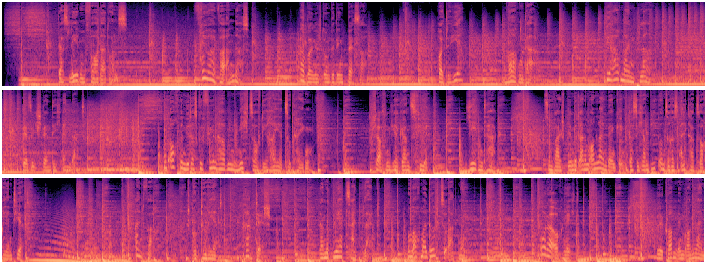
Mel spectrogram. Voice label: Imagefilm; Sparkasse

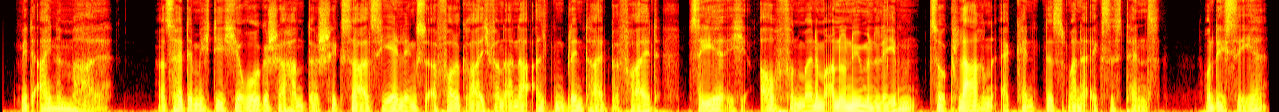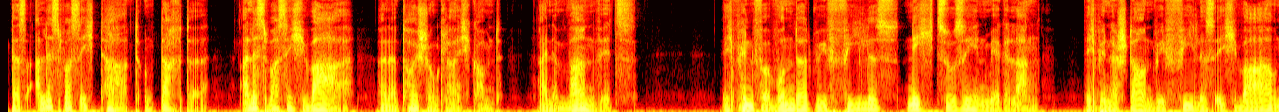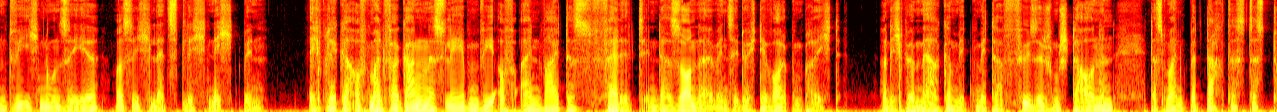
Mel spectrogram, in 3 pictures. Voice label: Hörbuch; Pessoa

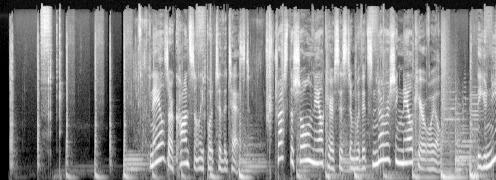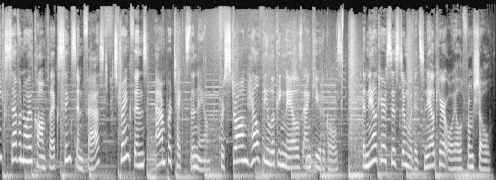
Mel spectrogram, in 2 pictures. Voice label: englische

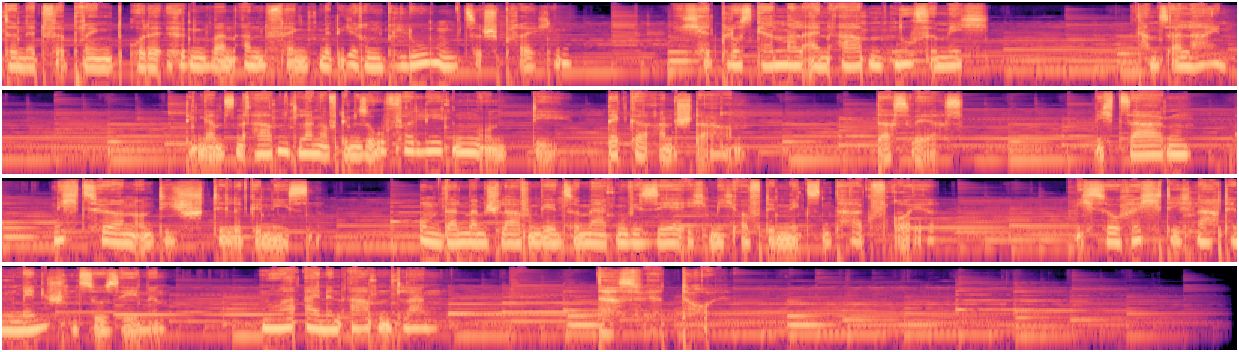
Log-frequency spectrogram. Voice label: erzaehler einsam

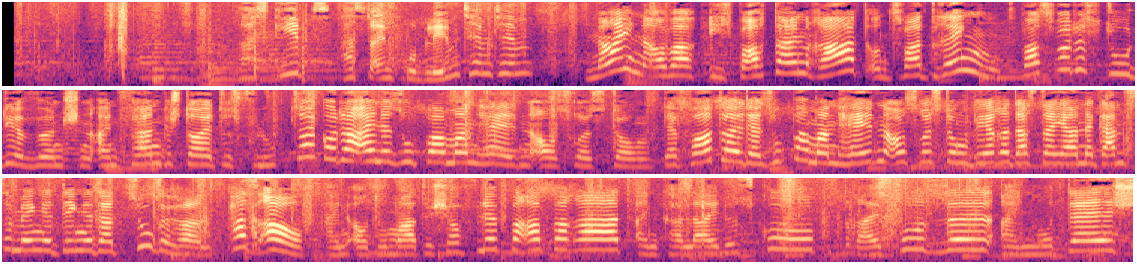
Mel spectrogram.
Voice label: Horspiel; Weihnachsmann Junior

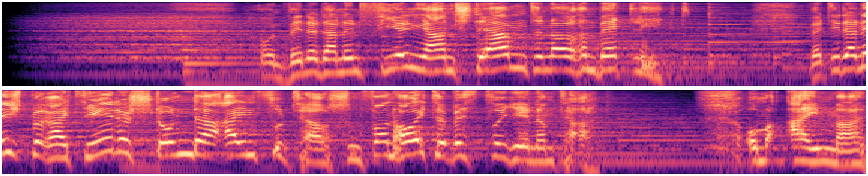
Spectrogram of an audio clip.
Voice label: Drama, Audio Drama (Hörspiel), German, man

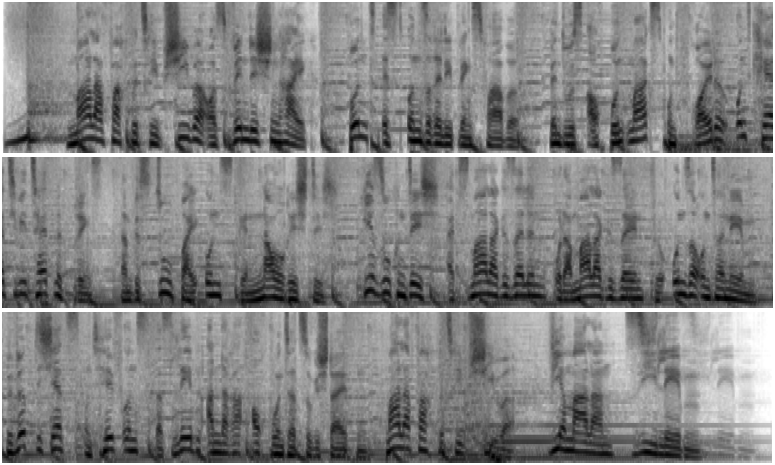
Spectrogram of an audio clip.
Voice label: Werbung Off Maler Jobspot Malergeselle

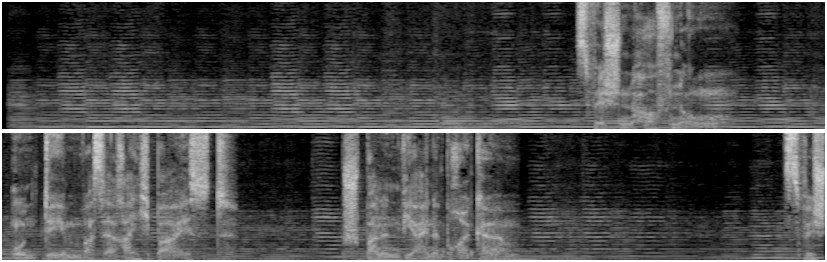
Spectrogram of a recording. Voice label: Imagefilm; Cisco

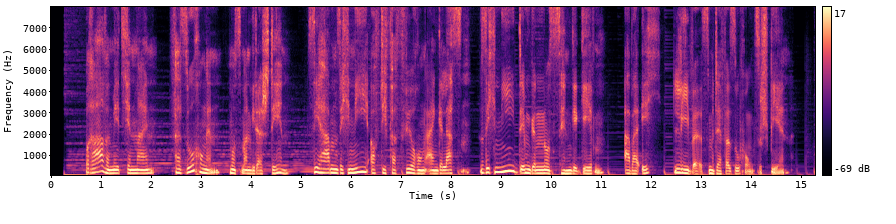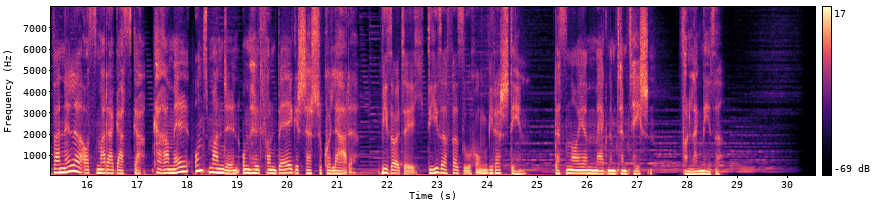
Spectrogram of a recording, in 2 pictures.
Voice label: Werbung DE; Magnum Temptation

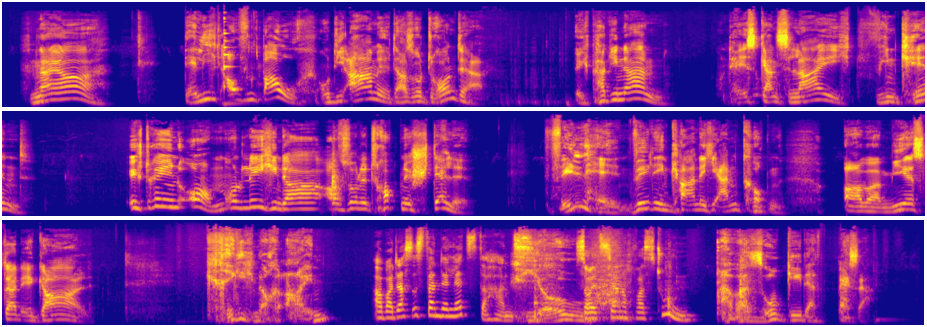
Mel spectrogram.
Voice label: Hoerspiel Dialekt norddeutsch; LOFT VOICES

